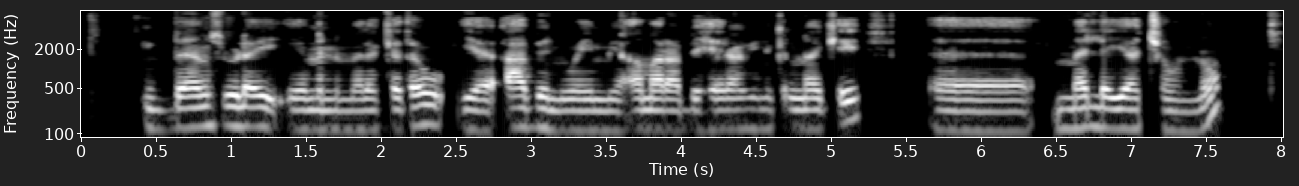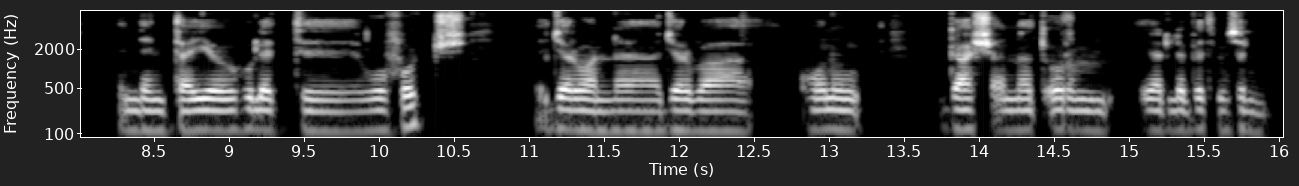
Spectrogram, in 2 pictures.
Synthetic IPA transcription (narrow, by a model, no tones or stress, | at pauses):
bəmɨslulajjɛmːɨnːɨmːələkːət̪ʰəwjɛʔaβɨnwɔjɪmjɛʔamaɾabɨɦe̞ɾawinɨkʼɨnːakʼe̞ | məlːəjːat͡ʃːɛwnːəw | ʔɨnd̪əmːit̪ʰːajːɛwɦulət̪ːwɔfo̞t͡ʃː | d͡ʒɛɾβanːad͡ʒɛɾβa | ho̞no | ɡaʃːa̰nːat̪ʼo̞ɾɨm | jalːəbːət̪mɨslnəw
